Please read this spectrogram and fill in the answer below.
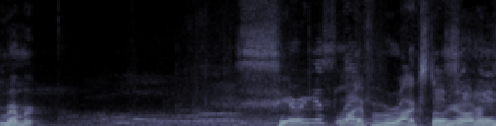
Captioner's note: spectators murmur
